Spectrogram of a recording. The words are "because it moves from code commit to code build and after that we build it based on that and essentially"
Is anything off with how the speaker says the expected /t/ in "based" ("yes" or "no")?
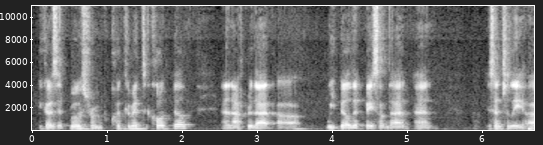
no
